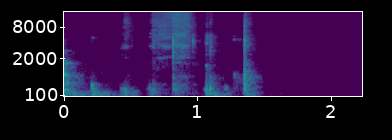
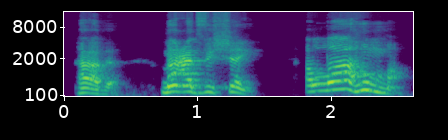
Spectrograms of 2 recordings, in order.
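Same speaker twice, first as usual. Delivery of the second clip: ordinary delivery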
